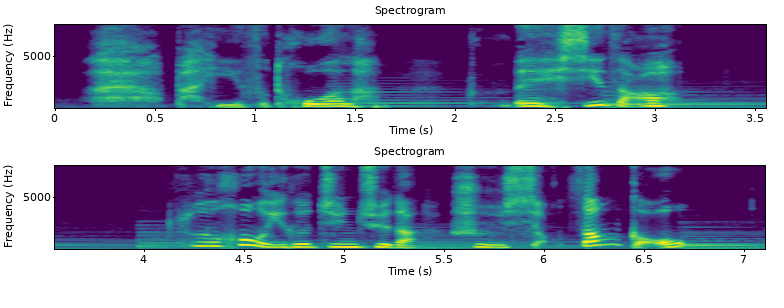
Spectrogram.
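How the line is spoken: Panting, out of breath. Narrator (Chinese): 熊爸爸…气喘吁吁地说

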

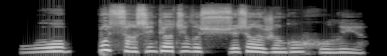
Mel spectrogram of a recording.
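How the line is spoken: Reluctant, quiet. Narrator (Chinese): 陆明不想提这件事，他小声说

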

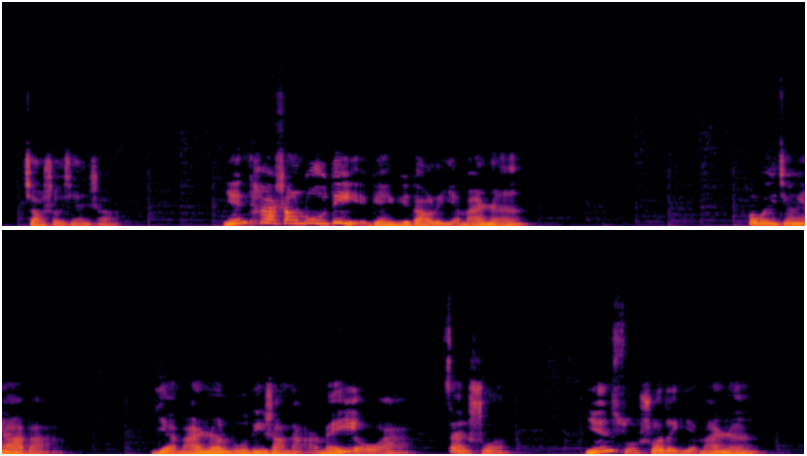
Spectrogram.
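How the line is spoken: Sarcastic. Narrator (Chinese): 尼莫厅长雨涵讽刺地说道

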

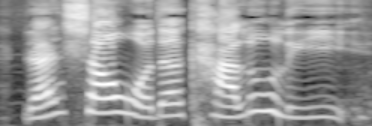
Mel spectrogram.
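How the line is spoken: Angry roar. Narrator (Chinese): 孙悟空愤怒地吼道

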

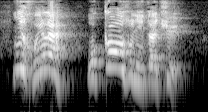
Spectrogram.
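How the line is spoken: Anxious hurried call. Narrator (Chinese): 不免又着急起来，又忙喊着说

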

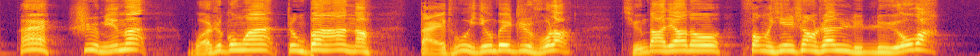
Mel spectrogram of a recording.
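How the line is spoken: Shouting. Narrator (Chinese): 杨伟 喊一句

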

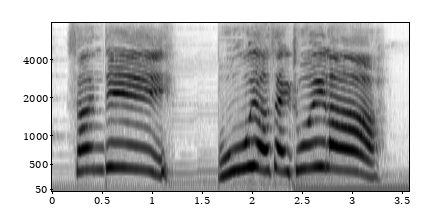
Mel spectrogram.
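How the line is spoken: Loud shout. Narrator (Chinese): 刘备在关上大喊

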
